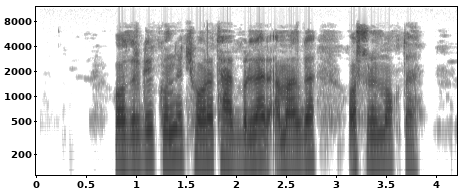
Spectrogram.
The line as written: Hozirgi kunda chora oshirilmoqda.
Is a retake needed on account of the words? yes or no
yes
